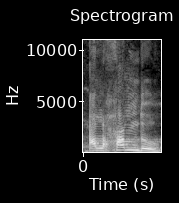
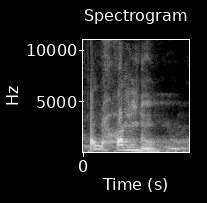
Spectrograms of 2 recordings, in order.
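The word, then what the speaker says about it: الحمد: আলহামদুলিল্লাহি রব্বিল আলামিন, বলেন তো আলহামদু, গলার ভেতর থেকে হে এটা উচ্চারণ করবেন, আলহামদু, এর মানে হচ্ছে সমস্ত প্রশংসা আল্লাহ তোমার।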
